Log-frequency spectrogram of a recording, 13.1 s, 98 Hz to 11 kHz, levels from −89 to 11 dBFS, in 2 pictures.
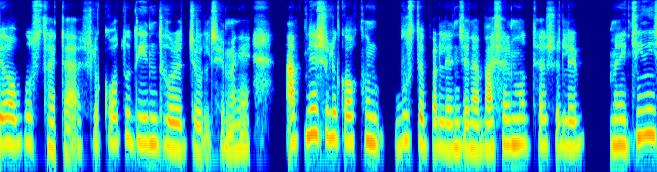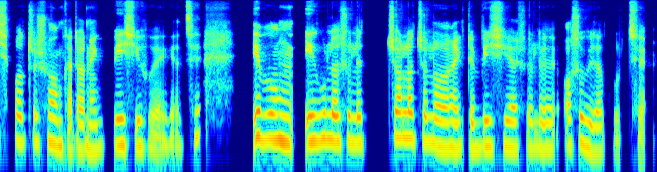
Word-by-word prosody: অবস্থাটা 215 -3 -4
আসলে 200 - -7
কতদিন 225 -1 -2
ধরে 195 -3 +2
চলছে? 175 - -1
মানে 90 +1 -3 0.5
আপনি 260 +3 -2
আসলে 255 -1 +3
কখন 230 0 +1 0.3
বুঝতে 235 0 0
পারলেন 190 -1 -1
যে, - - -1
না 180 - +2
বাসার 210 +3 +2
মধ্যে 215 -1 -6
আসলে 200 -1 -3 0.3
মানে 210 0 +1
জিনিসপত্রের 250 -4 +1
সংখ্যাটা 205 -3 +1
অনেক 180 -1 0 0.2
বেশি 210 -1 +5
হয়ে - - -4
গেছে 235 +3 -2 0.6
এবং 245 -1 +2 0.3
এগুলো 240 +1 +3
আসলে 225 -1 0 0.3
চলাচলও 250 -4 +3
অনেকটা 190 0 +1
বেশি 205 +1 +2
আসলে 195 -1 -4 0.3
অসুবিধা 195 -6 0
করছে? - - -2
215 Hz, 145 wpm, -22 LUFS, 195-235 Hz, 0.6 s, বেশি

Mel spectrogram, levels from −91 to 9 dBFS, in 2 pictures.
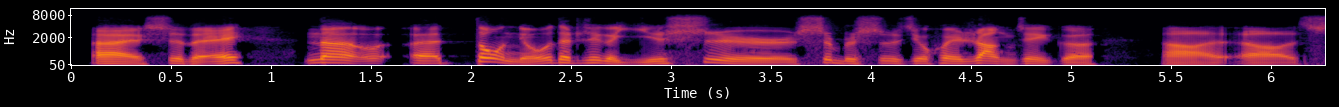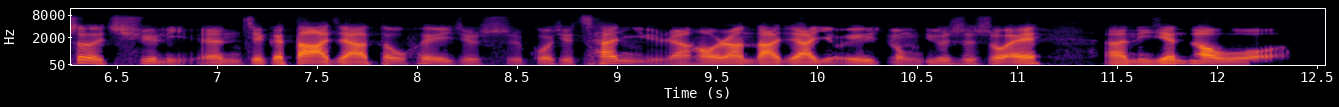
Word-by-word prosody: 哎， 130 -4 +7
是 135 +7 -4
的。 - - +3
哎， 165 - +5 0.3
那 175 -1 +6
呃， - - -1 0.2
呃， 140 - +3 0.2
斗 235 -2 +6
牛 110 +6 -1
的 170 -1 +3
这 165 +2 -4
个 - - +1
仪 105 +6 -4
式 115 - -1
是 175 - -5
不 135 -5 -4
是 135 -1 -8
就 135 +1 -3
会 145 0 -1
让 125 -2 +2
这 120 -3 -2
个， 95 -2 -2 0.3
呃， 90 -2 +1
呃， 95 -1 -1
社 - - -2
区 130 - -9
里 - - -13
面 95 +1 -7
这 - - -3
个 - - 0
大 - - +6
家 - - +2
都 115 - -7
会 105 - -7
就 100 0 -14
是 100 +1 -19
过 - - -8
去 110 - -12
参 140 +6 -1
与， - - -16
然 - - -4
后 110 - -1
让 115 -2 +2
大 105 - +4
家 100 0 +2
有 105 - -9
一 110 - -3
种 90 -5 -12
就 115 +3 -11
是 115 0 -12
说， - - 0
哎， - - +4 0.3
呃， 100 0 0
你 95 0 -9
见 130 +1 +2
到 130 -3 +5
我 95 -5 -6
115 Hz, 275 characters per minute, -24 LUFS, 100-135 Hz, 0.3 s, 哎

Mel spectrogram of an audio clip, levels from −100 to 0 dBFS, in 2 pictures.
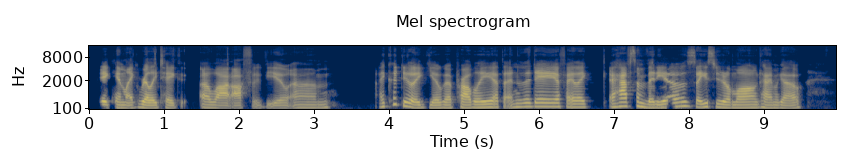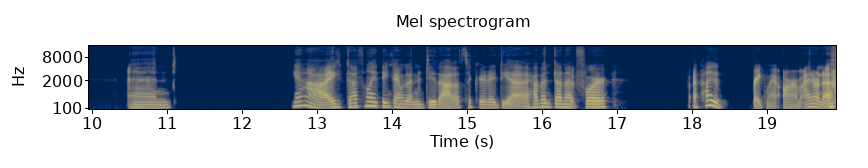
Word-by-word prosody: it - - +5
can, 155 -2 0
like, 150 0 0
really 145 -4 +4
take 145 -1 -4 0.2
a 160 - +1
lot 140 -2 +3
off 140 0 -1
of - - -13
you. 140 0 -4
Um, 160 +2 -7 0.7
I 205 - -2
could 340 +9 -4
do, 235 -3 +3
like, 155 -3 +3
yoga 150 +1 -1
probably 165 +2 +3
at 175 0 0
the - - -1
end 185 - -3
of 195 - -4
the 210 - 0
day 210 0 +4
if 210 0 -1
I - - +3
like 180 0 0 0.3
I 185 - +3
have 230 +3 +7
some 230 -4 0
videos. 200 +9 +1
I - - +4
used 200 +3 0
to 185 - -4
do - - +1
it 155 -1 +2
a - - -4
long 160 +1 +2
time 155 -3 -1
ago. 145 -1 -2 1.0
And 160 0 -5 1.6
Yeah, 245 +3 -2
I 175 -4 +2
definitely 220 +4 -1
think 220 -2 -3
I'm 175 -1 +1
gonna 160 -1 -3
do 165 0 -1
that, - - +2
that's 185 - -8
a - - -5
great 165 -3 -6
idea, 155 -3 -3 0.2
I - - -2
haven't 190 +1 -1
done 185 -1 +1
it 175 -1 -1
for 175 0 +2 1.1
I - - +1
probably 265 - +1 0.4
break - - 0
my - - -6
arm, - - -2
I 175 - +1
don't 190 0 +3
know. 180 - +8
170 Hz, 195 wpm, -26 LUFS, 155-200 Hz, 1.6 s, know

